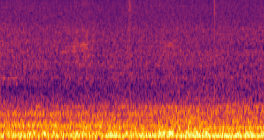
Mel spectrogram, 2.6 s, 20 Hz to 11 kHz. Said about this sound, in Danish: nu sidder vi jo så nede bagerst i bus 928X, som kørte fra Randers station.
